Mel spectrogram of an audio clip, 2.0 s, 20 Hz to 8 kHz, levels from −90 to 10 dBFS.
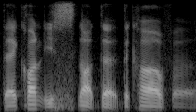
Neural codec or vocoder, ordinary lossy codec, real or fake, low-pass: none; Opus, 16 kbps; real; 7.2 kHz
